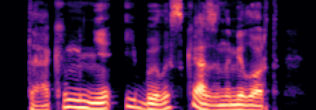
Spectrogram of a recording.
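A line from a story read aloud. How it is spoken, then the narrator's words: Purring. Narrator (Russian): промурлыкала она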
